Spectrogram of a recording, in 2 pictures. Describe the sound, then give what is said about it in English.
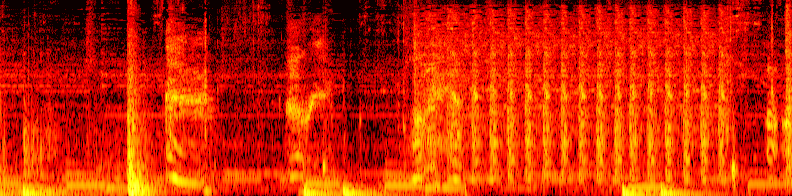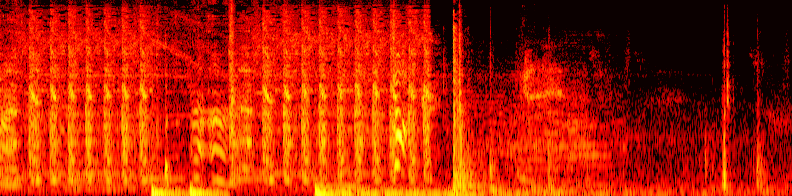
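A car engine cranks over and over without catching, a loud, rhythmic churning that comes in several attempts with short pauses between them before falling quiet. “My car shit the bed again.”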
